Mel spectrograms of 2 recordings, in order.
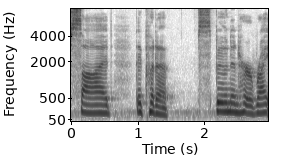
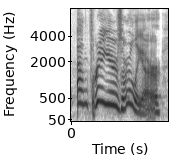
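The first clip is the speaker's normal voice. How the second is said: lightly hammed-up trailer narrator, pitched higher; a hint of a dramatic film narrator; movie trailer voice; 11 semitones higher than usual. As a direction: toss off a mock movie-intro line. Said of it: "like they say".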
